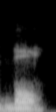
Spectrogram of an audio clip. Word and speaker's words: beau: A-U, E-A-U, toujours O. Todo esto va a ser O. Por eso decimos il fait beau.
